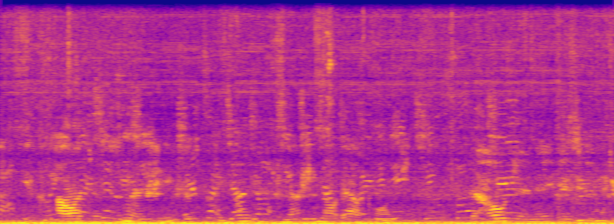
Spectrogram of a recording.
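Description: A voice talking over the steady low rumble of a moving bus, heard from inside the passenger cabin.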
